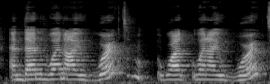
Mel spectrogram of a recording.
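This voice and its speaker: At a fairly slow pace, a woman speaks with a fairly high pitch. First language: not English. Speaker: stress eating coach. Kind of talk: live stream talk. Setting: Instagram live. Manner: halting, with self-corrections.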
